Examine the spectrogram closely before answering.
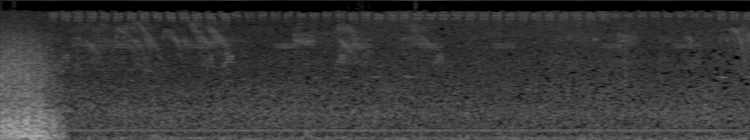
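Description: A loud rushing din from a wildebeest herd crossing a river cuts off about half a second in. It gives way to faint savanna ambience: a steady high insect trill with scattered short chirps.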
